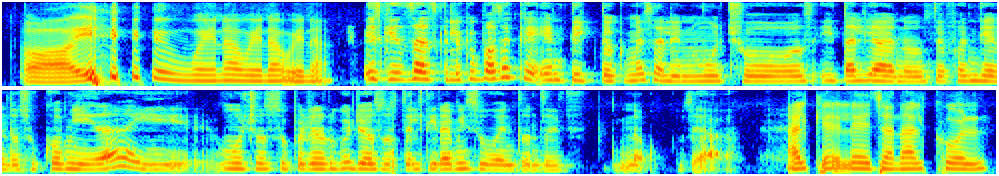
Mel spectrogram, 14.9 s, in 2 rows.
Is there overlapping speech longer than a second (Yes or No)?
No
